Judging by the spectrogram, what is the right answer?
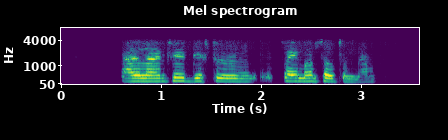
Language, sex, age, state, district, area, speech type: Telugu, male, 18-30, Telangana, Jagtial, urban, conversation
